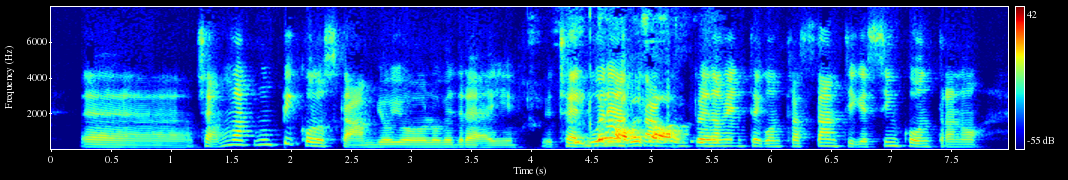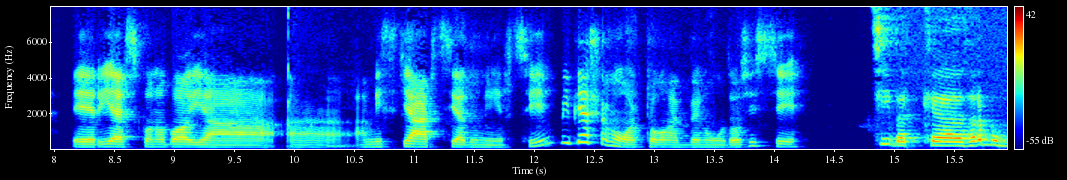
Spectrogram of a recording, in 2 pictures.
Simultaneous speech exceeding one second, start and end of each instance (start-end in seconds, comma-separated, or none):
4.3-5.7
